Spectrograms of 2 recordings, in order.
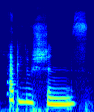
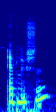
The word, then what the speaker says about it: ablution: Micah consumed her breakfast, then set about her ablutions. The SBR, you say it, right? Ablution? Ablution.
